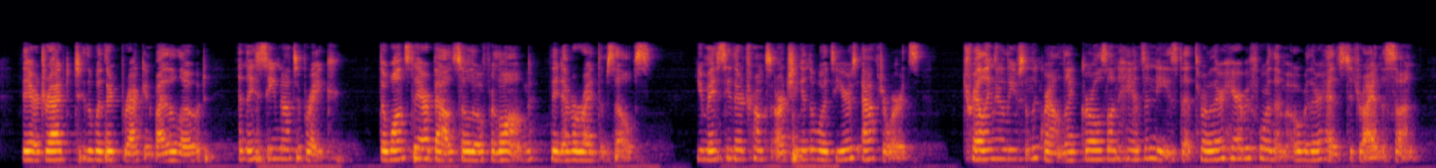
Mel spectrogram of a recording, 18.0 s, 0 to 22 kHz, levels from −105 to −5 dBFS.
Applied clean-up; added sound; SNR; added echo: none; none; none; reverberation time 0.3 s.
